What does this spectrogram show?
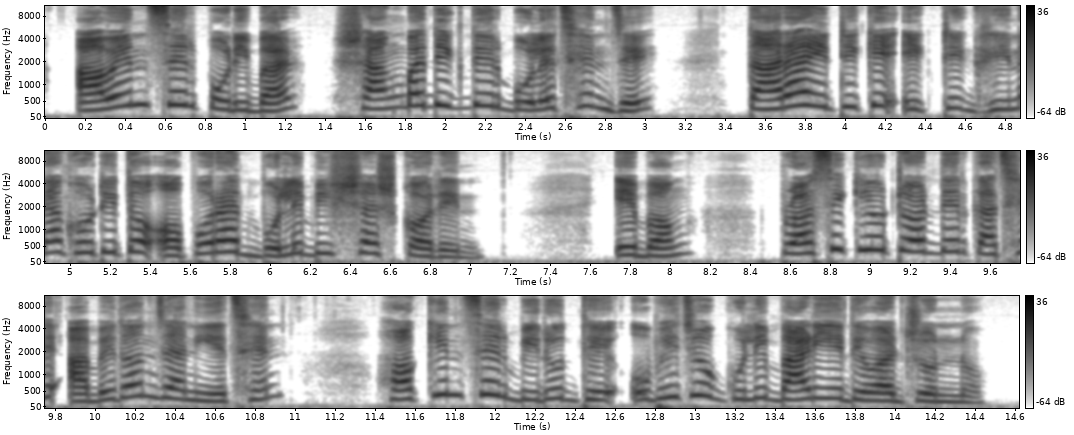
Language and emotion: Bengali, neutral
